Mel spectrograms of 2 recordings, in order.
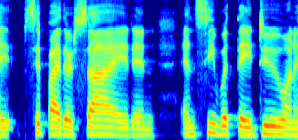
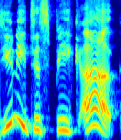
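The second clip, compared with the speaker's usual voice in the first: higher, urging voice; firm friend; 9 semitones higher than usual. Retold or imitated. Friend urging her to ask for help, higher and firm. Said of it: "he says".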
